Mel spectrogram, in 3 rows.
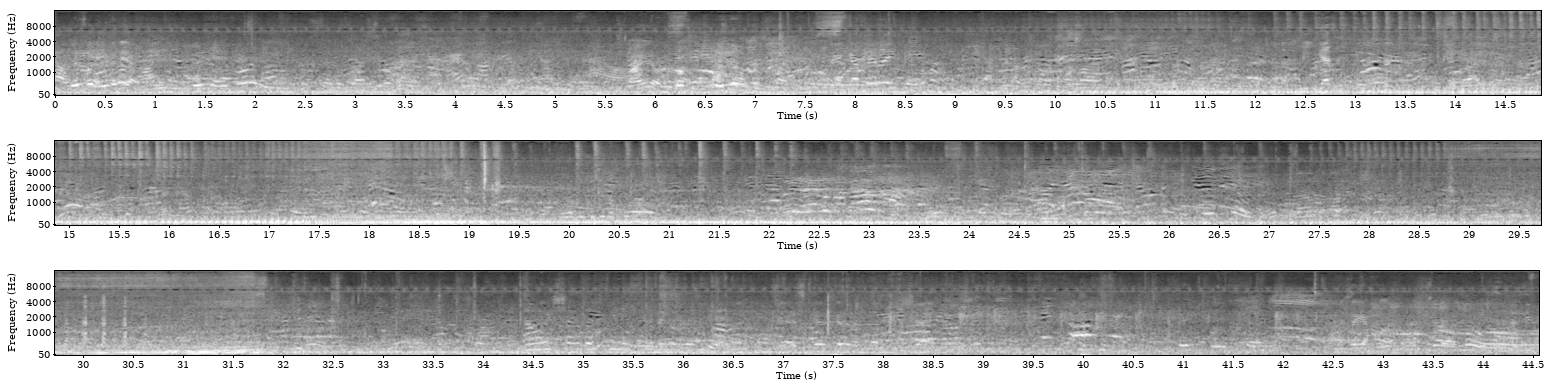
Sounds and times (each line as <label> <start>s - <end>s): distant traffic hum 6.8s - 44.5s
